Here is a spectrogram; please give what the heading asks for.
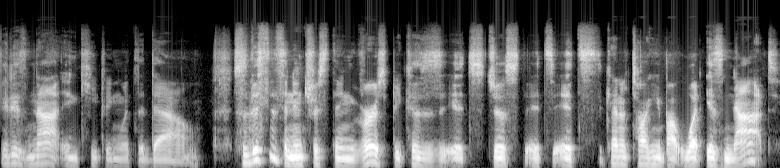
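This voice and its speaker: A man's voice: medium pitch, moderate pace, few pauses, a bit bright, dry recording. A man hosting a casual spiritual chat, talking in a rambling, reflective way with frequent restarts. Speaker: host.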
